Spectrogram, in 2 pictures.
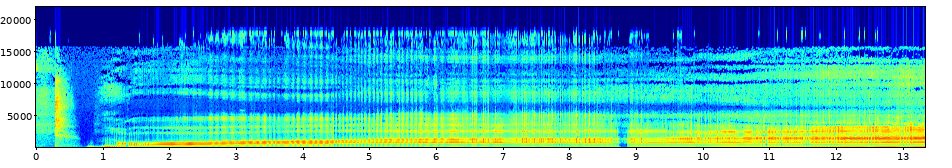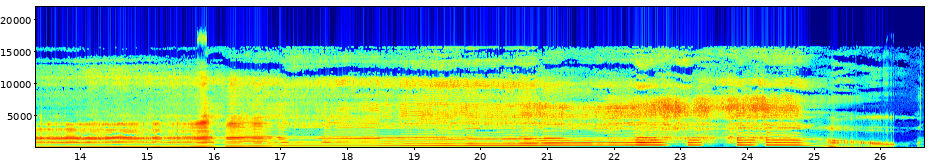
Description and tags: Gregorian Rising 15b 135bpm
Gregorian chant vocal drone which rises in pitch
creative, loop, dare-19, beatbox, bfj2, drone, vocal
